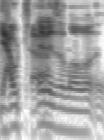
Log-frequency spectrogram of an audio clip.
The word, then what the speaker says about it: Yautja: He also keeps Yeah, pronouncing still, Yautja wrong, and it's annoying the shit out of me. yeah. Yautja.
